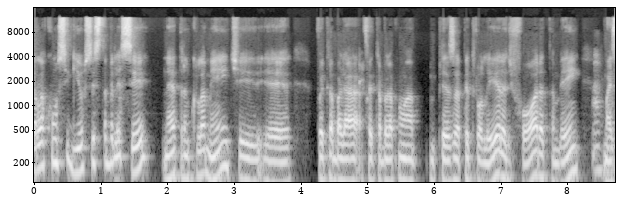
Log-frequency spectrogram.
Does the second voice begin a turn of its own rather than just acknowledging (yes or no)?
yes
